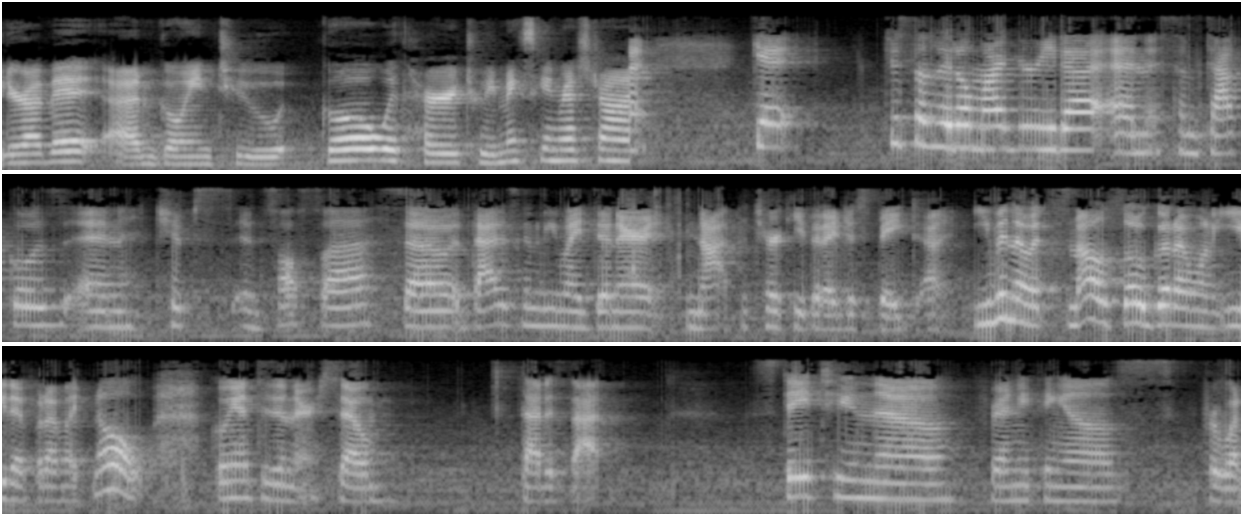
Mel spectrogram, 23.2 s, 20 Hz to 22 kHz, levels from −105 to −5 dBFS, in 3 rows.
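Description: From 3.92 s to the end, planar audio is read as interleaved: each 24 ms block plays twice at double speed, an octave high with a 41.7 Hz buzz, yet the pace stays normal.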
